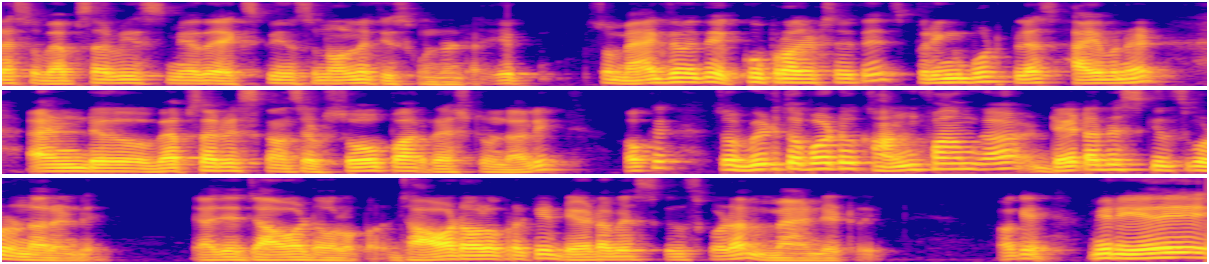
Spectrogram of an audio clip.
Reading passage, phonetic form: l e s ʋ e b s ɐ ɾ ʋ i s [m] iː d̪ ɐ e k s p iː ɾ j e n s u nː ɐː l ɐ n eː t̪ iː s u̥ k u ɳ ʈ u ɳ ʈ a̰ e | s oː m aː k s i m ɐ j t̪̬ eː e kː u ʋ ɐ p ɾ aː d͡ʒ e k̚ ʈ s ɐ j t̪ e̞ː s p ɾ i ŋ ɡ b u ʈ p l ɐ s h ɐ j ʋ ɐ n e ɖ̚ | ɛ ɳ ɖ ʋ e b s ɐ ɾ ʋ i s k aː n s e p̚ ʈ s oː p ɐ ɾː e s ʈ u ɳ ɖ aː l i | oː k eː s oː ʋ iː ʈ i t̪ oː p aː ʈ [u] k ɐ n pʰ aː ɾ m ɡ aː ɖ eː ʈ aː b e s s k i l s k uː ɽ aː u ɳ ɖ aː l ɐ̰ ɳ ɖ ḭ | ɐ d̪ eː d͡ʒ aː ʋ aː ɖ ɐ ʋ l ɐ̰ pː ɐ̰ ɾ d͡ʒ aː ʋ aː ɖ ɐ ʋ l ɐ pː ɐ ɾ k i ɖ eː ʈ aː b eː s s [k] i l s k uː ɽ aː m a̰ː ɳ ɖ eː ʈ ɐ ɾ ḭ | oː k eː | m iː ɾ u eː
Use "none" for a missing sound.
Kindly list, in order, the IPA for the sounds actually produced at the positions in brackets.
m, u, k

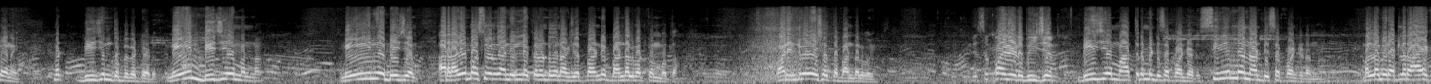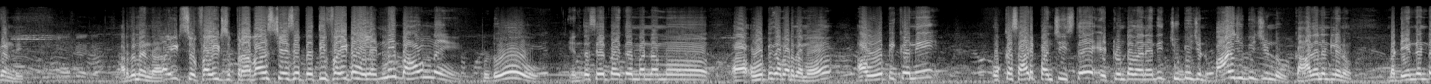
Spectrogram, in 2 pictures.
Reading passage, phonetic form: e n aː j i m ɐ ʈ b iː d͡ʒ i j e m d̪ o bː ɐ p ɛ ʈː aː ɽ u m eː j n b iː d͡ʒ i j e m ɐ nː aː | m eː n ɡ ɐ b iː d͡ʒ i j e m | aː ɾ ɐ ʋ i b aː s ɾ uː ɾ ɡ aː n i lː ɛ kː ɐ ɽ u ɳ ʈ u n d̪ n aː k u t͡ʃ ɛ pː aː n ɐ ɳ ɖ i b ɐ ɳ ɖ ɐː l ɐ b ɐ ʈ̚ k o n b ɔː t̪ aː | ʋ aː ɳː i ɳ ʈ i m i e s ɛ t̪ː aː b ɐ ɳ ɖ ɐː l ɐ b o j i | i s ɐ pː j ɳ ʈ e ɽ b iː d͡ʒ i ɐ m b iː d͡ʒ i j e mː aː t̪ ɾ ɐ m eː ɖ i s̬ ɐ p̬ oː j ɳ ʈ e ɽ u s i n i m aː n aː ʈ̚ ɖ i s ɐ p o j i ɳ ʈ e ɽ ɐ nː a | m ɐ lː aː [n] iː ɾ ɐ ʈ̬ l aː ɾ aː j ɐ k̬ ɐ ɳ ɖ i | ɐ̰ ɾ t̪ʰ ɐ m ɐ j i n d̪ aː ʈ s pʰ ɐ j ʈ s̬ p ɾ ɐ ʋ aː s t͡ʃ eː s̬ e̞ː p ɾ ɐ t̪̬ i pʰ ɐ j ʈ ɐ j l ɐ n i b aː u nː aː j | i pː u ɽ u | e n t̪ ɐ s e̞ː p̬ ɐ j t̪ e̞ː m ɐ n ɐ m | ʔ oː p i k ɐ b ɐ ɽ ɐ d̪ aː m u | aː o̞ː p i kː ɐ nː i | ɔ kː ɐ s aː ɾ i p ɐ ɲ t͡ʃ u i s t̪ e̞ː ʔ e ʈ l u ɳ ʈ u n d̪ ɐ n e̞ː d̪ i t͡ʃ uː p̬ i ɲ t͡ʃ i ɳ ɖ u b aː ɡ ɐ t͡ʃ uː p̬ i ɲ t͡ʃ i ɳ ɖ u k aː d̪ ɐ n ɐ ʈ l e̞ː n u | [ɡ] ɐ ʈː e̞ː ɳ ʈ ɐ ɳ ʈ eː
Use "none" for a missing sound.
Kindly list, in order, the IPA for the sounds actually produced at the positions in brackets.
m, b

